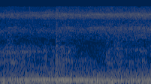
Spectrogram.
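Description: Outdoor background noise with no clear event: a steady low hum, a steady high hiss and a low rumble of wind or handling on the microphone.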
